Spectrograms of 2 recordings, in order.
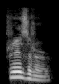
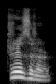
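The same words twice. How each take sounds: The two takes are said the same way.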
